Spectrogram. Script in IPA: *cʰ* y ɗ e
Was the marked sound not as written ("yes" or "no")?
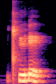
no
